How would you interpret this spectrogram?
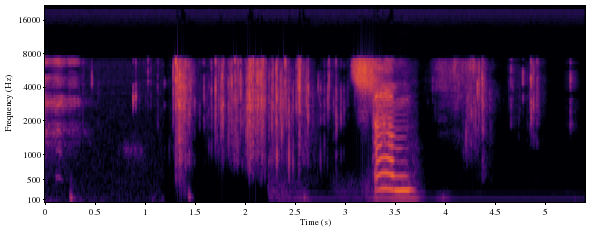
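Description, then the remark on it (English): Loud crunching of someone chewing crisps, with bursts of crinkling wrapper, briefly joined by a voice-like tonal sweep in the middle. “Leo's just behind her chewing chips really loudly.”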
